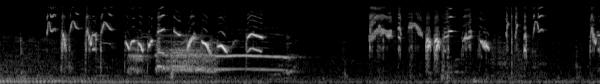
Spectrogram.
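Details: Greater green leafbird female singing energetically to stimulate other birds: fast chips and curved whistles run together alongside a long steady whistled tone, then after a brief silence resume as a rapid jumble of bright notes.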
